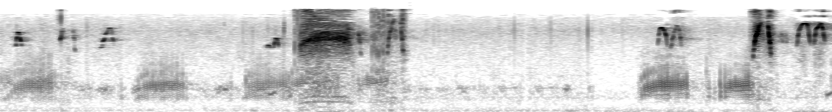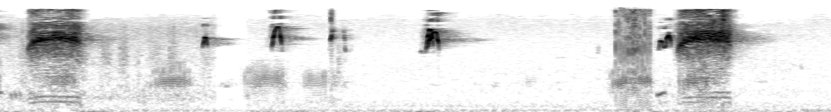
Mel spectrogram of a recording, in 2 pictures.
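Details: See-see partridge call for hunting: groups of rough, buzzy mid-pitched notes mixed with piercing high squeals, bunched into bursts with a clear pause near the middle.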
